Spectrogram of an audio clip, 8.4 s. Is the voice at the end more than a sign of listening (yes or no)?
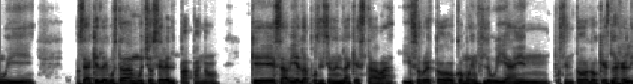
yes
